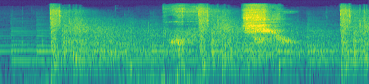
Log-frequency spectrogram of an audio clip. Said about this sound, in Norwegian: Her er det skudd. Veldig mye Uff.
